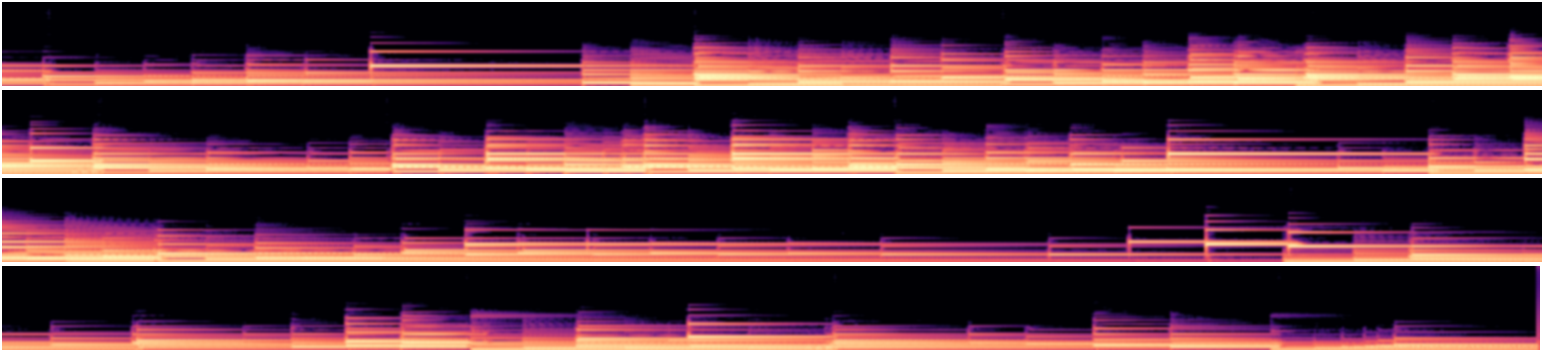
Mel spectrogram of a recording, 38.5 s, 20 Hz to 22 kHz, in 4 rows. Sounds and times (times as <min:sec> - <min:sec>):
Electric piano: 0:00.0 - 0:38.4.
